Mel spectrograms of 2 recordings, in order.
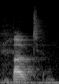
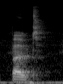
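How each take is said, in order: First: The final T sound is clearly pronounced. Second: The same.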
